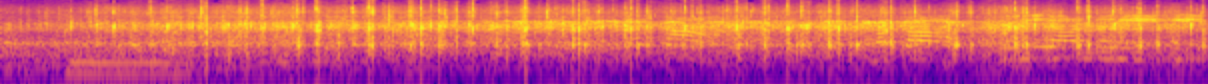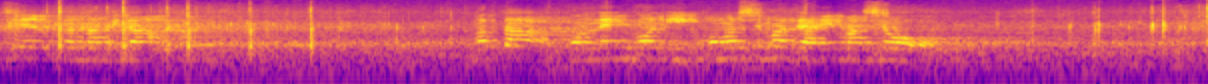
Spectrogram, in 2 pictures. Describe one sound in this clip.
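A young woman speaks through a loudspeaker outdoors.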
